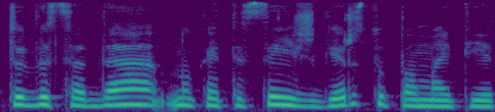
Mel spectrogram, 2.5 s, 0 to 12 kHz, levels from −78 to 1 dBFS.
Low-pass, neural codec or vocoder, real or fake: 10.8 kHz; none; real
